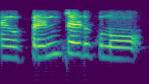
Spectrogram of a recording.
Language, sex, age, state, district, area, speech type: Tamil, female, 30-45, Tamil Nadu, Namakkal, rural, conversation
